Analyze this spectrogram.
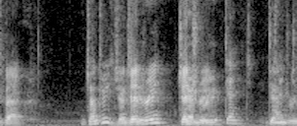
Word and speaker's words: Gendry: Gendry's back. Gentry? Gendry? Gentry. Dent. Gendry. Gendry.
